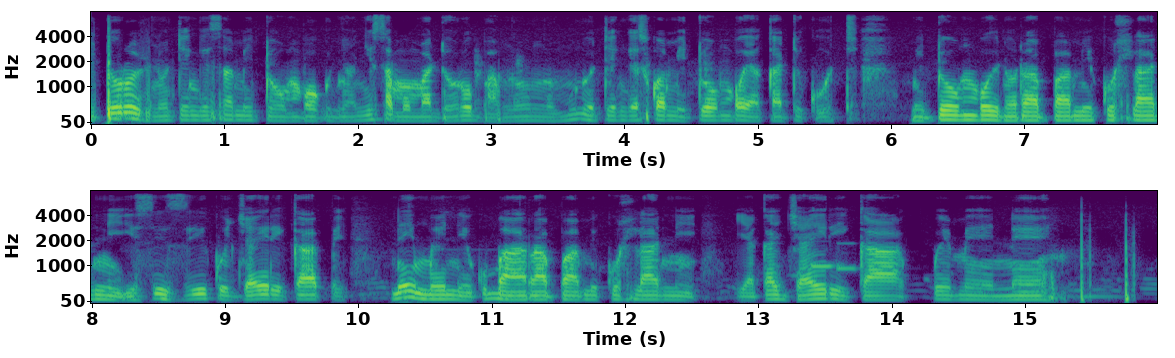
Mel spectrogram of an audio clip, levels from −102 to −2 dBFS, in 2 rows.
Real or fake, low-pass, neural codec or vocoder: real; 7.2 kHz; none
